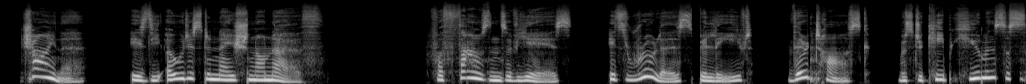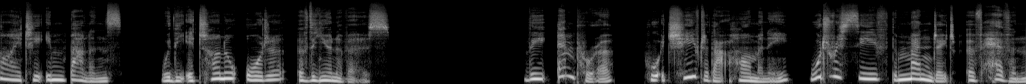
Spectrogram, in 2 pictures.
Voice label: Chinese English F Documentary, english in foreign accent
